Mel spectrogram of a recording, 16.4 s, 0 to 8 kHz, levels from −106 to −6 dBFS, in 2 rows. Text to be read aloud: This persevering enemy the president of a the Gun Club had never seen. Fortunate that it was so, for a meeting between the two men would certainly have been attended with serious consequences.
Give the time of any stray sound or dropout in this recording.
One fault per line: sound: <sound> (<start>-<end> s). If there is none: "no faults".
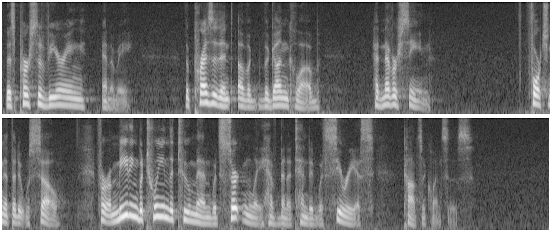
no faults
